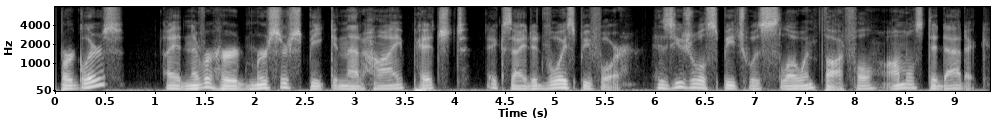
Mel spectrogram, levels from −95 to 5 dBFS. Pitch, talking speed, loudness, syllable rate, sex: 110 Hz, 145 wpm, -17 LUFS, 4.3 syllables/s, male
